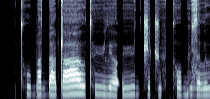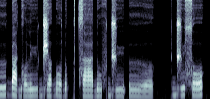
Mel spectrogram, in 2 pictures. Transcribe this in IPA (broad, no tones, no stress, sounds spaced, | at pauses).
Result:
t̪ʰ u b a d ɗ a ʈ aː ʊ̯ t̪ʰ yː lʲ ʌː ʔ yː d t͡ʃ ə t͡ʃ y f t̪ʰ o b y z ə l ɯː ɠ a ɡ o l yː d͡ʒ ʌ ɠ o ɗ o k t͡s aː ɗ u f d͡ʒ yː ʔ ɯː ʊ̯ | d͡ʒ y s o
